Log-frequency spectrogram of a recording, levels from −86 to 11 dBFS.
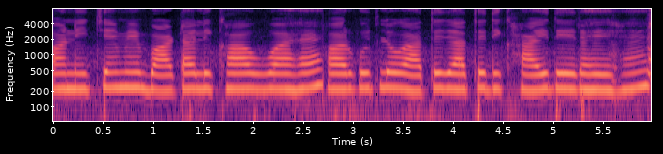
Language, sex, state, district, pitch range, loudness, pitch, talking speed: Hindi, male, Maharashtra, Aurangabad, 215-225 Hz, -18 LUFS, 220 Hz, 160 wpm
